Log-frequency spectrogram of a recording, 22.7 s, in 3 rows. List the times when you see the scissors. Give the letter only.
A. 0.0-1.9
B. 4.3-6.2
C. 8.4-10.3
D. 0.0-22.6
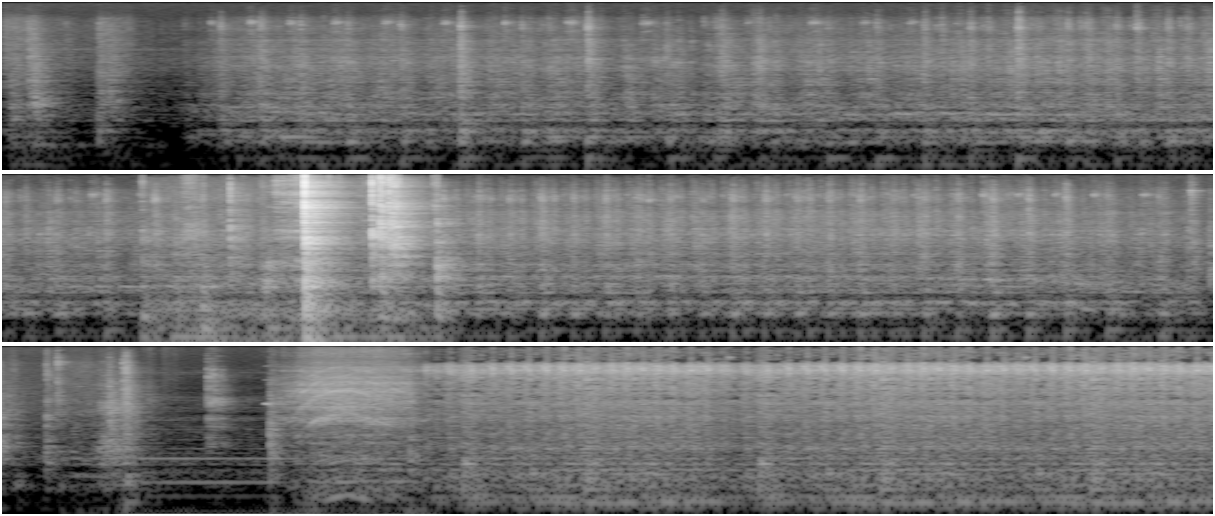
C.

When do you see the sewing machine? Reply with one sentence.
You can hear the sewing machine from 0.0 to 22.6 s.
